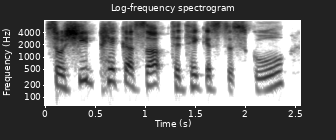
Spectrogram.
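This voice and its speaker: A middle-aged man co-hosting a podcast, telling stories in a lively way, acting out the quoted voices and laughing often. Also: high-pitched, moderate pace, no echo. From Northern California. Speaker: podcast co-host. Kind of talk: casual storytelling chat.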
